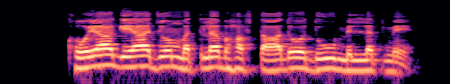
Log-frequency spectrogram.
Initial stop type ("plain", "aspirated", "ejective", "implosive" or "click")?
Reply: aspirated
